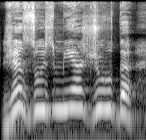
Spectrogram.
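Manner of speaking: high, reenacted plea to Jesus; crying out for help. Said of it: "comecei a clamar por Jesus". (clamor agudo de socorro, encenado)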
